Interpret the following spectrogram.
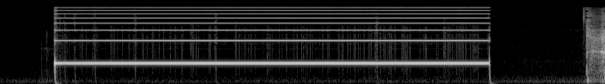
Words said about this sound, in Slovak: V ďalšej nahrávke si pustíme, čo je to ten pravouhlý signál, aby sme si to trošku tak dostali do uši, ktorý má teda jeden z tých najmenších vôbec činiteľov výkyvu.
